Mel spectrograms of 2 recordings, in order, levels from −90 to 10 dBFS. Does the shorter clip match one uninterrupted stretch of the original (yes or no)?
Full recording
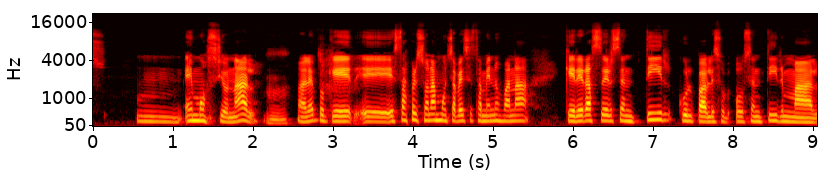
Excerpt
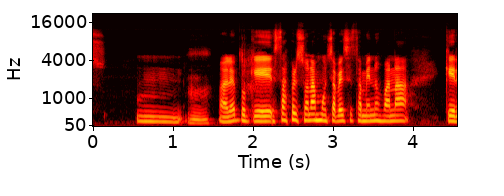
no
